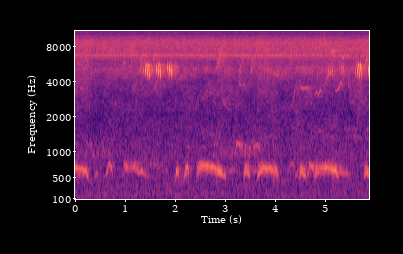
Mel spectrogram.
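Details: Spotted dove, a captive decoy bird used for luring wild doves, giving repeated mellow coos: short hoarse notes leading into longer drawn-out, slightly falling phrases, with another bird's quick four-note high chirps in the background.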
